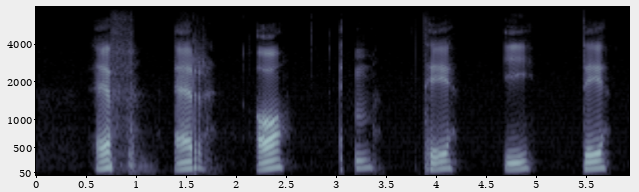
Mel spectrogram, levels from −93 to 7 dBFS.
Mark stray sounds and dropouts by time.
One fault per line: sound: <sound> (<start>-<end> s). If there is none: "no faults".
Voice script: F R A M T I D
sound: dropout (3.0-3.2 s)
